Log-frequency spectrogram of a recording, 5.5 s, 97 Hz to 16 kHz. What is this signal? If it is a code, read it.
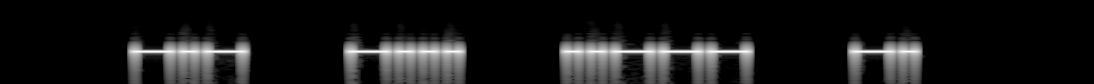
Morse code, heard as a keyed tone, about 20 wpm, spaced as for 11 wpm, 700 Hz. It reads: KB2N
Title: USA Call Signs - 4 Characters - 3x Character Spacing - 20wpm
